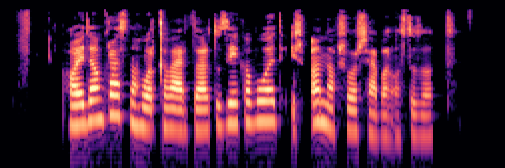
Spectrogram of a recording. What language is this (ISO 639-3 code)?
hun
